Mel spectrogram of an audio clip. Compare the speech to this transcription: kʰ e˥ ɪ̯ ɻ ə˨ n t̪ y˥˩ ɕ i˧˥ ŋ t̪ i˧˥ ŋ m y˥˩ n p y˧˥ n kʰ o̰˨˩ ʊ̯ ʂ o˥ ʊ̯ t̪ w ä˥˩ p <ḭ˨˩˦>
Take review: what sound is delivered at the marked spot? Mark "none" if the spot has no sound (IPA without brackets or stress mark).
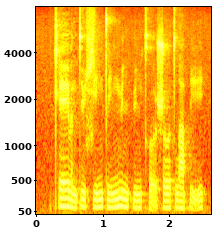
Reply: ḭ˨˩˦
